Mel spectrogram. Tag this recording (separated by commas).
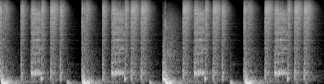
Musical instrument, Music, Percussion, Drum kit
